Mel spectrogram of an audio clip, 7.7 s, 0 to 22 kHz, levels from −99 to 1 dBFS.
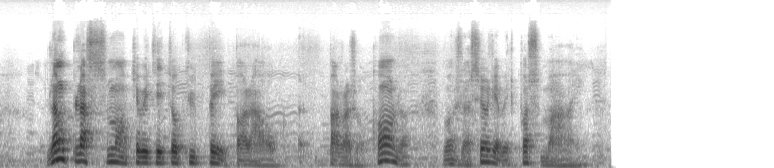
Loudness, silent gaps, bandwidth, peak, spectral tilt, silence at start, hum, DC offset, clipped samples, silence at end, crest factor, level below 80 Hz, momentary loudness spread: -27 LUFS; none; over 20 kHz; -6 dBFS; -6.5 dB/octave; 0 s; none; under 0.1%; under 0.1%; 1.7 s; 24 dB; -48 dBFS; 17 LU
